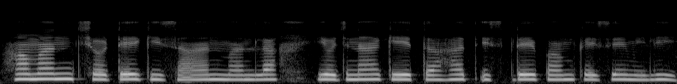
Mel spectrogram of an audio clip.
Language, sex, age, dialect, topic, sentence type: Chhattisgarhi, female, 56-60, Northern/Bhandar, agriculture, question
